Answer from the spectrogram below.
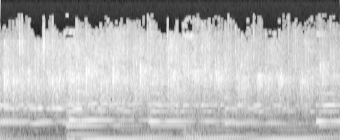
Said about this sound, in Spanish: Pueden sentarse, darle el aplauso al Señor en esta hora.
